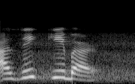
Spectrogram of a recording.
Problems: constant background noise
